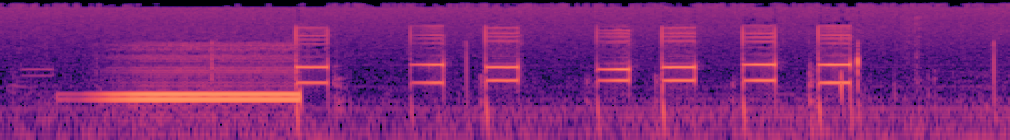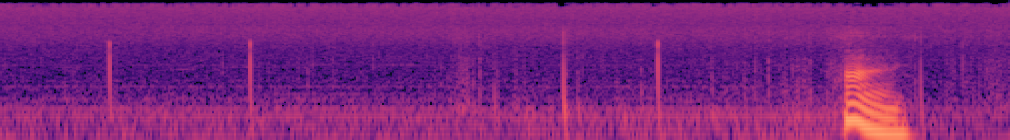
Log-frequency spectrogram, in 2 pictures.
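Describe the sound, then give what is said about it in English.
Telephone keypad DTMF tones: a steady tone, then a quick run of short two-pitch beeps as digits are keyed in, followed by near-silence and a brief falling tone near the end. “Dial again. All right, let's try entering the full number that we just dialed.”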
